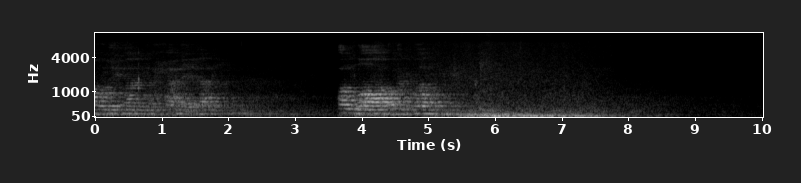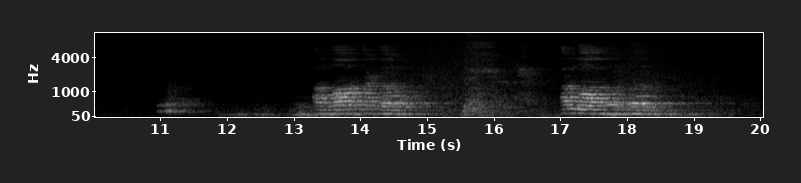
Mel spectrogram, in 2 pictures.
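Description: A man chants a prayer through a loudspeaker in a large echoing hall.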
